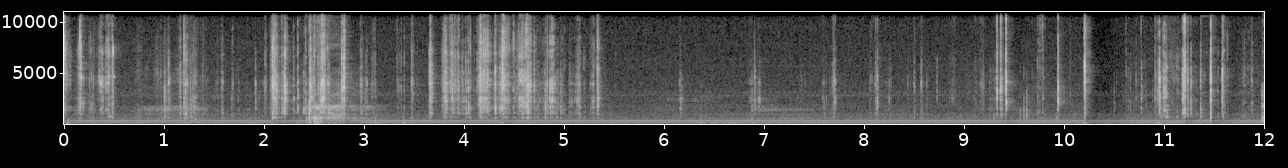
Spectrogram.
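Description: A laptop hard drive being pushed into its keyed connector adapter by hand: quick runs of small clicks, taps and scrapes of the drive, connector pins and adapter being handled, over a faint steady hum. The clicks crowd the first half, pause, and come again shortly before the end.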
